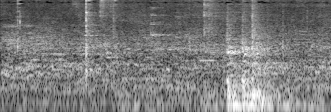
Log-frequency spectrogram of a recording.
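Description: Steady background hubbub of a busy buffet dining room: indistinct voices with a few faint clicks of metal serving ware. A short, louder low sound comes about three seconds in.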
